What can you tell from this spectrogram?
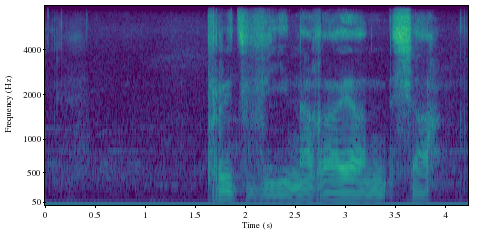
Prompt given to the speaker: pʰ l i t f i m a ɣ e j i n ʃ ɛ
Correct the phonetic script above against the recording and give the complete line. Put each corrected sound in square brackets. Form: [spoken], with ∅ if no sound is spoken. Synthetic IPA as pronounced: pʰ [r] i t [v] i [n] a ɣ [a] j [a] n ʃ [a]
